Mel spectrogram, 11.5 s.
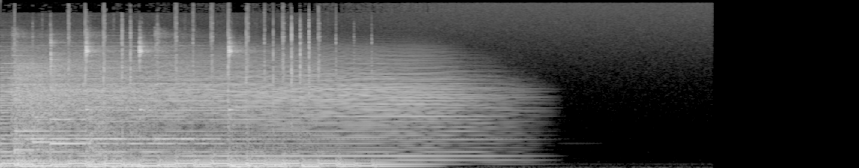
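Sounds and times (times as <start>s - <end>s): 
tension music: 0.0s - 7.2s.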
